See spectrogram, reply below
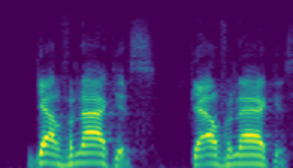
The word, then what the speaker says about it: Galifianakis: Like, there was a time when Zach Galifianakis, how you say that? – I know what you're saying, and I'm not even going to butcher it. – Yeah, Zach G. Galifianakis.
